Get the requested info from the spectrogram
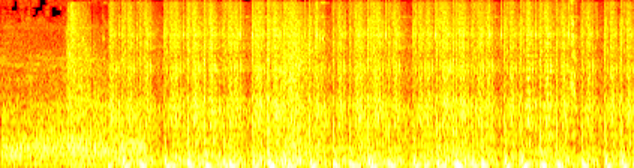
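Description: Rapid automatic gunfire sound effects: a fast, unbroken run of loud shots.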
